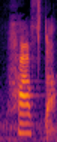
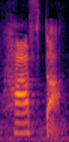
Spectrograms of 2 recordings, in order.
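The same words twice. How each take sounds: No difference in how they are said.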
